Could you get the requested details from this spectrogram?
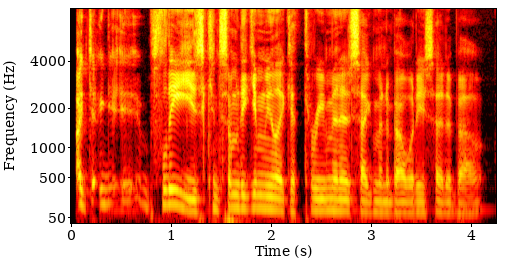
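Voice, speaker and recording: Animated, exasperated streamer with a male-sounding voice. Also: mid-range voice, fast. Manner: exasperated, sweary, informal. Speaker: streamer reacting to videos. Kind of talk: casual live-stream commentary.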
